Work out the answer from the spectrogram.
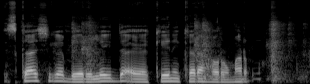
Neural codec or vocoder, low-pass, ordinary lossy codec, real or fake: none; none; none; real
